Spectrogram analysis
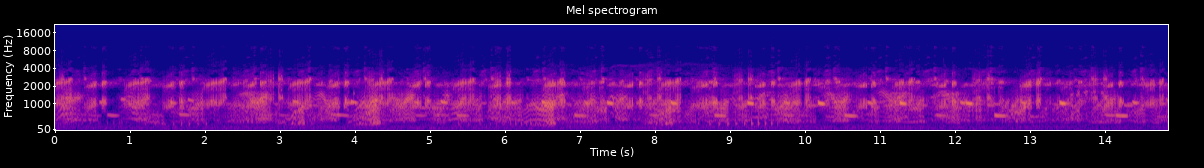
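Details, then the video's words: Steady chorus of numerous frogs, pulsed croaks and short piping notes overlapping continuously, loudness rising and falling slightly but never dropping to silence. "FROGS CROAKING"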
